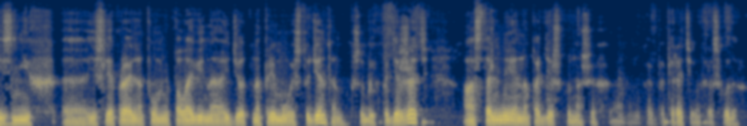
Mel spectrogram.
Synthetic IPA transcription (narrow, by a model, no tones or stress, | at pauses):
ɪzʲnʲixəjesʲlʲɪjapɾavʲɪlʲnəpo̞mnʲʊpəlˠɐvʲinəɪdʲo̞t̪nəpɾʲɪmujʊst̪ʊdʲe̞nt̪əmʂt̪o̞bɨixpədʲːɪrʐatʲ | ɐɐst̪ɐlʲnɨjənəpɐdʲːe̞rʂkʊna̰ʂɨxuka̰ɡ̚bɨɐpʲɪɾɐ̰tʲivnɨxrɐsxo̞d̪əf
